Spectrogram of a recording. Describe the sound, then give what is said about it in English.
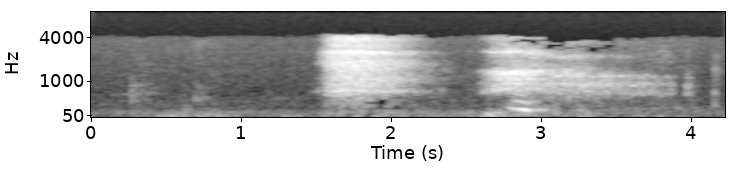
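A slow deep breath is drawn in and then let go in a long, soft, breathy exhale during a guided relaxation, both heard alone and fairly faint. “Nice, deep breath. And let it go.”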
